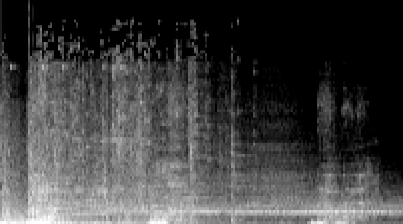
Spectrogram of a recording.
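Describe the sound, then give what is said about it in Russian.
A heavy combat training machine crashes into mirrors, which shatter with a loud, bright crash, followed by scattered tinkling and a couple of smaller bursts as glass shards skitter and settle across the floor, fairly loud. “На пол брызнуло масло, а затем боевой тренажер влетел в зеркала, и осколки разметало по всей самоте.”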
